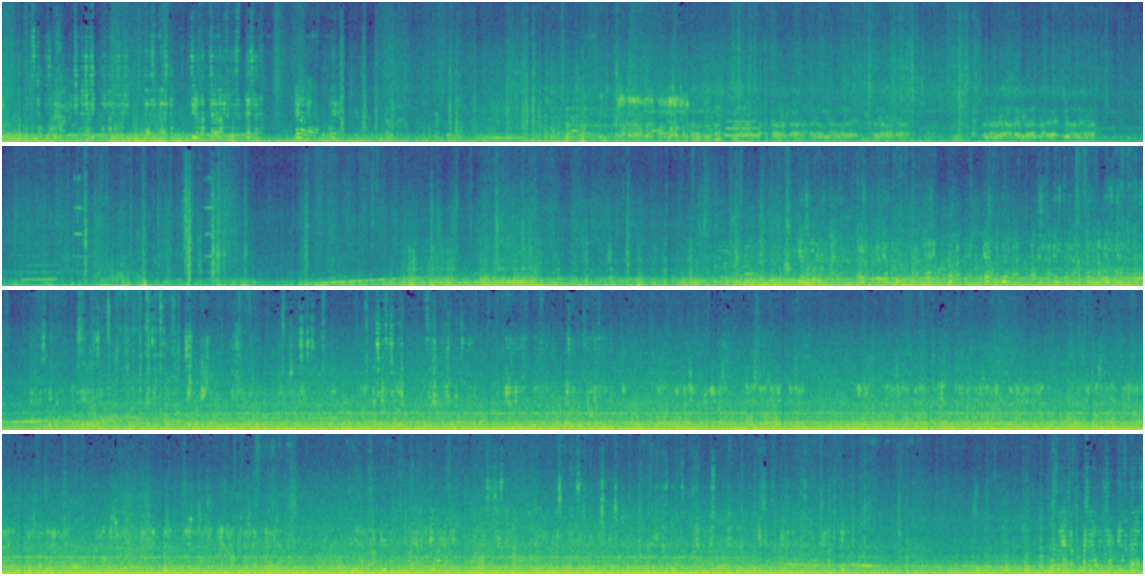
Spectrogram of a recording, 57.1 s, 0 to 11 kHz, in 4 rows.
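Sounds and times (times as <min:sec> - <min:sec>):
wheels rumbling on track: 0:00.0 - 0:57.0.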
